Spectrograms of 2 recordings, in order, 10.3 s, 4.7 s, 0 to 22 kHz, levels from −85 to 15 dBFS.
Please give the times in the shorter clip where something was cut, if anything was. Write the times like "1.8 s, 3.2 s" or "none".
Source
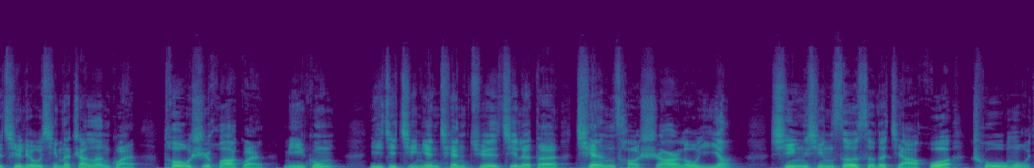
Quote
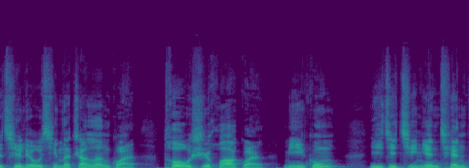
none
